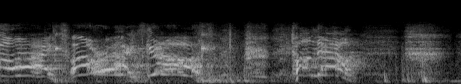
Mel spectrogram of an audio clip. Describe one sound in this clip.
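A woman cries out in distress nearby.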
